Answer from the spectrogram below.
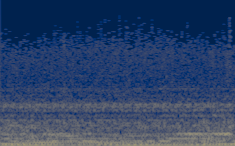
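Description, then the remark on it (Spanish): A loud, almost deafening, continuous low-pitched roar of a burning airplane flying at very low altitude overhead, trailing black smoke, rumbling steadily and densely throughout with no talking. “Un avión en llamas surca el cielo a muy baja altitud, tanto que podéis distinguir casi el olor del combustible y la humeante estela negra dejada por el fuego.”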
